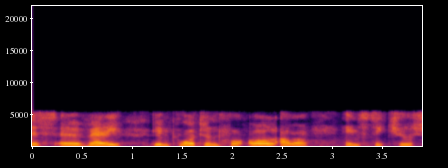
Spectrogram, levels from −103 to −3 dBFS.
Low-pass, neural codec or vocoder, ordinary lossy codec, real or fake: 5.4 kHz; codec, 16 kHz, 2 kbps, FreqCodec, smaller model; none; fake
